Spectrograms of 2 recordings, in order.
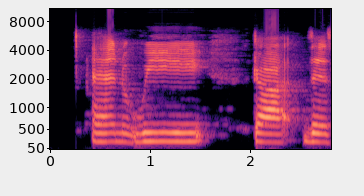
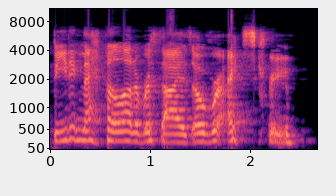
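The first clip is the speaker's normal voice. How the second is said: normal talking voice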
